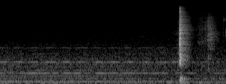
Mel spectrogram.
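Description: Bonsai cutters snipping through a thin ash branch once near the end, a single short sharp snap, over soft background music with held notes.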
